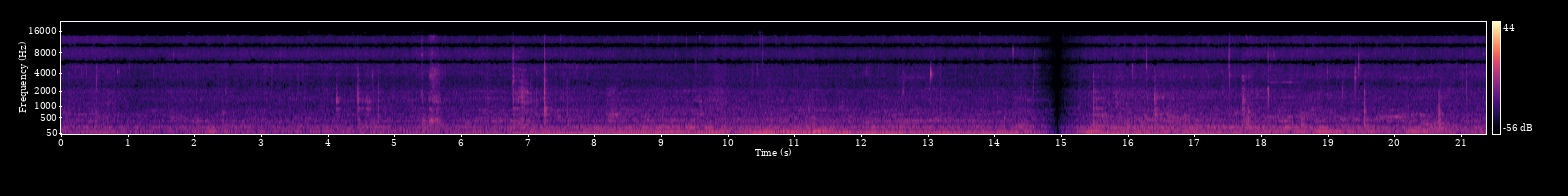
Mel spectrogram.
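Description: A soybean kabiraji cutlet fries in a pan with a steady, close sizzle and occasional stirring clicks, broken by a brief dip in the noise partway through.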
